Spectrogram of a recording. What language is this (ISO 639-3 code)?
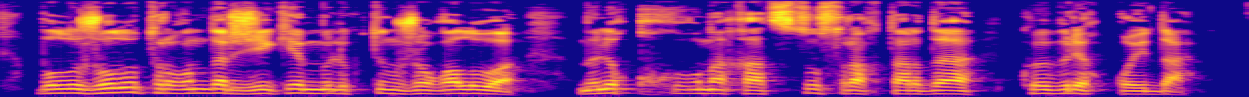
kaz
